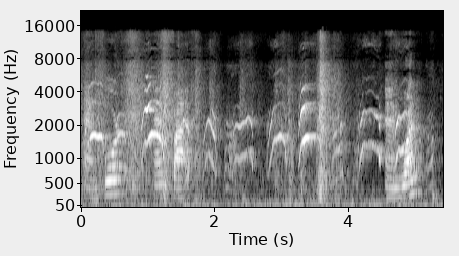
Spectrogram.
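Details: Five-day-old Great Bernese puppies, a litter from Great Pyrenees mother Lacey and Bernese Mountain Dog father Castle, getting noisy: overlapping high, arching whines and squeals from several pups, rising and falling in quick succession.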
